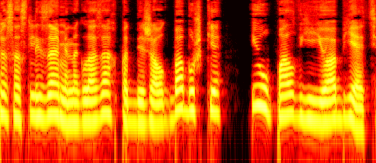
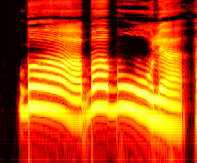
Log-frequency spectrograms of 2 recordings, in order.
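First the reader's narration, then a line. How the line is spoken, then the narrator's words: Whimpering child's voice. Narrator (Russian): раздался хныкающий голос внука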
